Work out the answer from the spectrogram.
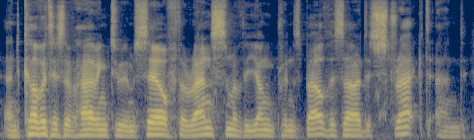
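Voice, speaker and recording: A man's voice: mid-range voice, fairly even intonation, moderate pace, fairly bright tone, close to an everyday voice. A male actor playing a scheming young nobleman in a classical radio drama, formal and insistent. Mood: coolly persuasive.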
